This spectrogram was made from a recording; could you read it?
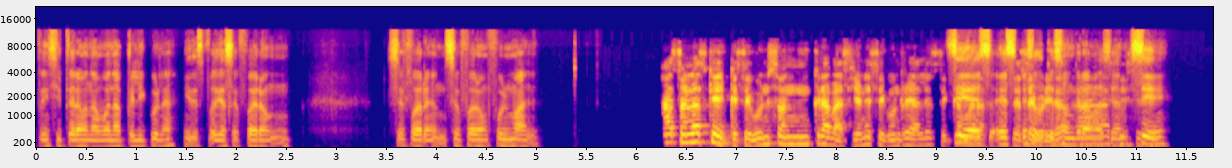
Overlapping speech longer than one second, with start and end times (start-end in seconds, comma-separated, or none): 9.1-11.2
